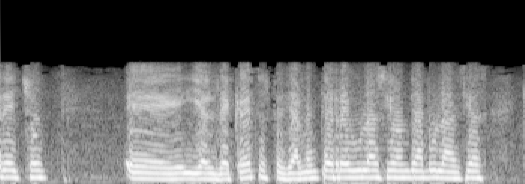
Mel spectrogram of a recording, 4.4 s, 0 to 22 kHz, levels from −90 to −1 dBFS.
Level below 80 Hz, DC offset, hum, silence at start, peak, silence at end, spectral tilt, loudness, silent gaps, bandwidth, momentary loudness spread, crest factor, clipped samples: -32 dBFS; under 0.1%; none; 0 s; 0 dBFS; 0.1 s; -8.5 dB/octave; -5 LUFS; none; 5.4 kHz; 6 LU; 4 dB; 20%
